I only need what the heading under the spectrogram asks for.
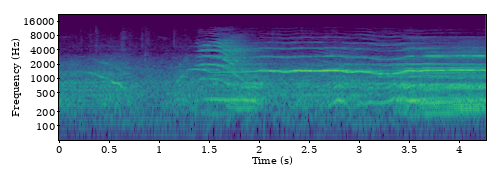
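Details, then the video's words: Rutting wapiti stag roaring in a zoo enclosure at Tierpark Berlin in September 2015: a fast upward whistled sweep leading into a long, shrill, sustained tone with rich overtones, wavering slightly and holding for more than two seconds, preceded by fainter low sounds. "Wapiti stag rutting (posture and roaring)"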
